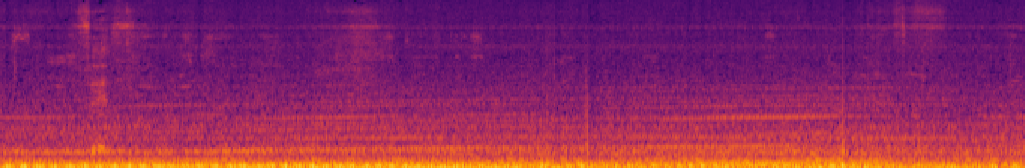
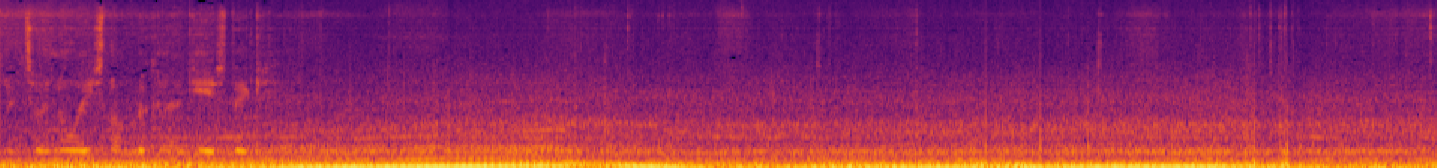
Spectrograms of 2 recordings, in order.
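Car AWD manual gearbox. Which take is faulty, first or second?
first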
